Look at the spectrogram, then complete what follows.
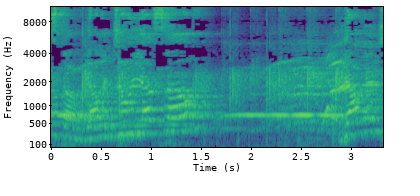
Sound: audience cheer

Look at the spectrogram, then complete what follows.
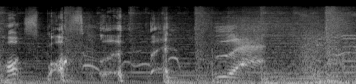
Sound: coughs

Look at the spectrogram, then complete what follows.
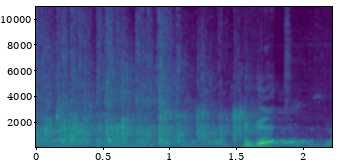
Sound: audience applauding

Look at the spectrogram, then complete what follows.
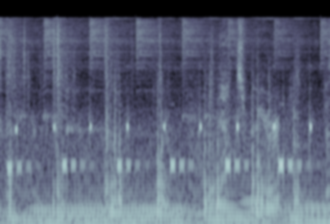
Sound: beeping getting faster; footsteps

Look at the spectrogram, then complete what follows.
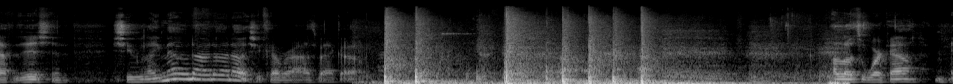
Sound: punching and training sounds

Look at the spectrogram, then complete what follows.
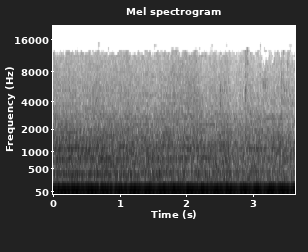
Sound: constant sound of the boat

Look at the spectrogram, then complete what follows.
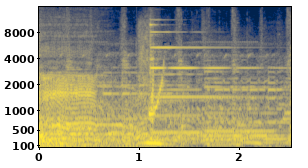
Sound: grunting; dinging

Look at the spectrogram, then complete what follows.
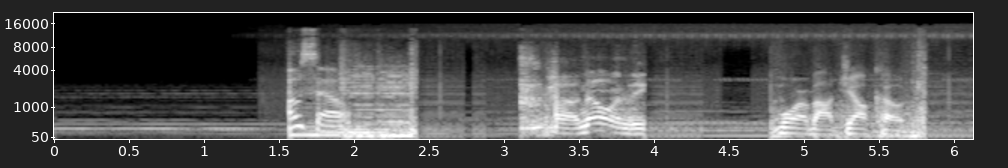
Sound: TV channel is changing in Background

